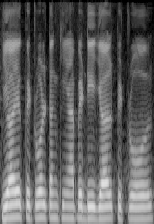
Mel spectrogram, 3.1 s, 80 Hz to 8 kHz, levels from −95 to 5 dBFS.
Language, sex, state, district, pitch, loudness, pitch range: Hindi, male, Bihar, Patna, 160 Hz, -15 LUFS, 155-165 Hz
